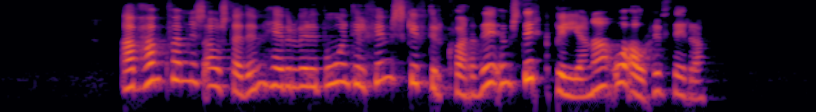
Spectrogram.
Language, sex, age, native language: Icelandic, female, 40-49, Icelandic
